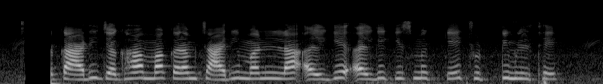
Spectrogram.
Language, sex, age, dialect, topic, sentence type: Chhattisgarhi, female, 18-24, Western/Budati/Khatahi, banking, statement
